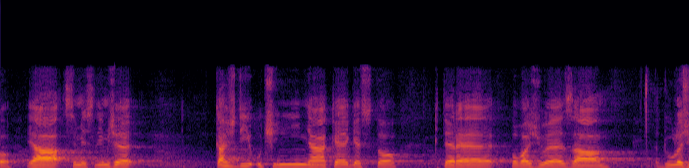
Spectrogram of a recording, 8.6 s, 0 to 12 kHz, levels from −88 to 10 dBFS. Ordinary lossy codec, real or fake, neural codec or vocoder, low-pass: AAC, 48 kbps; real; none; 7.2 kHz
